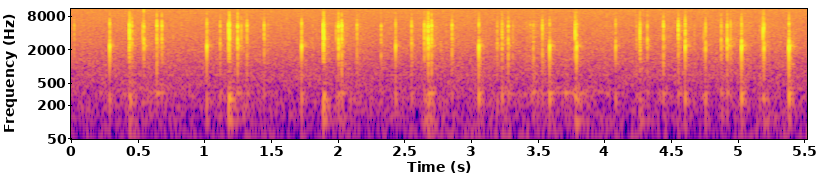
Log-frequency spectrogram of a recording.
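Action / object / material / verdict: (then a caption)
scrape / scale-printed stretch fabric / stretch fabric / none. Long acrylic nails on both hands quickly scratch and tap a flat sheet of shiny holographic scale-printed stretch fabric. The result is a rapid, uneven patter of short, dry, bright clicks and scratches with no ring, at a quiet level.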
